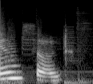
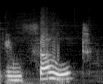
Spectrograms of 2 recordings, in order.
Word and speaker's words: insult: तो आपका जो जोर, आपका जो स्ट्रेस होगा वो पहले सिलेबल पर होगा। जैसे कि अगर मैं इंसल्ट को बोलूं इंसल्ट, तो ये एक नाउन है, इसका मतलब है बेइज्जती। लेकिन अगर मैं इसे प्रोनाउंस करूं इंसल्ट, तो ये बन जाता है एक वर्ड, एक काम, बेइज्जती करना।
